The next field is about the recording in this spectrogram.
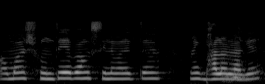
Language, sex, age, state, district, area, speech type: Bengali, female, 18-30, West Bengal, Uttar Dinajpur, urban, spontaneous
